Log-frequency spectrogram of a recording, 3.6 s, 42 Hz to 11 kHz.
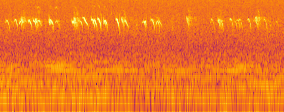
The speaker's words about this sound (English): Flock of about 8 birds, and they're settling down here now.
